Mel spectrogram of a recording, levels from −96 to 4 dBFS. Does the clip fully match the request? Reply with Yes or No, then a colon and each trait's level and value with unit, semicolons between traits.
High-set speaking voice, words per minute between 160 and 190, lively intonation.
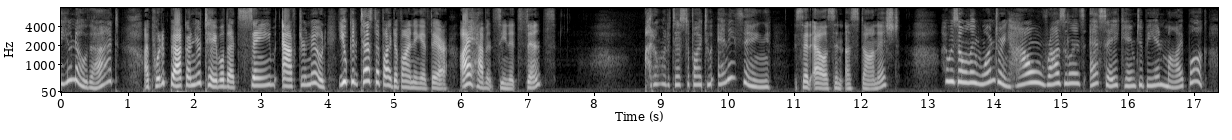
Yes: very high, 280 Hz; average, 165 wpm; wide, 8.0 semitones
